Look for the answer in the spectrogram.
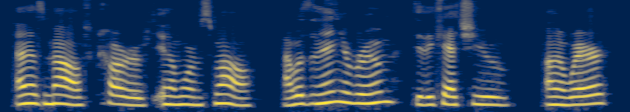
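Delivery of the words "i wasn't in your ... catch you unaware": normal talking voice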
